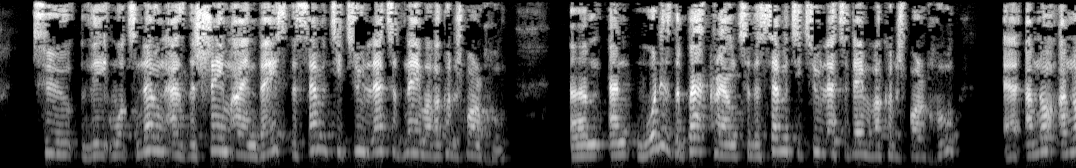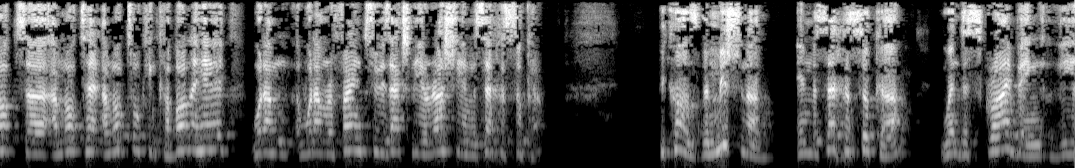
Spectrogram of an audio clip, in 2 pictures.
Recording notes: Shiur given on Monday Chol Hamoed over Zoom.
